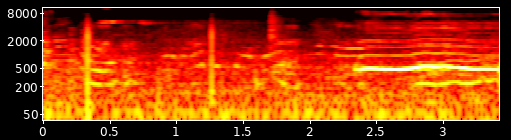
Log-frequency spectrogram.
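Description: A young goat gives a drawn-out, nasal bleat after a few soft clicks and rustles.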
